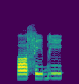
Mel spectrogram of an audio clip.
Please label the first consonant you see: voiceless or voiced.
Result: voiceless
